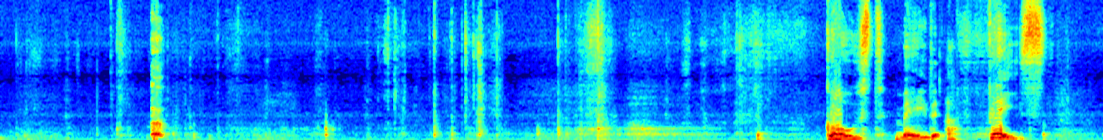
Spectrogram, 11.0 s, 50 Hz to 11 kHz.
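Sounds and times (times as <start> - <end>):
person hiccuping: 1.5 - 1.8.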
